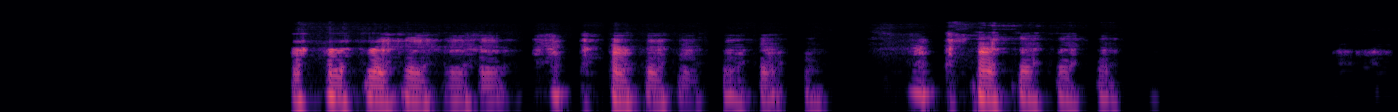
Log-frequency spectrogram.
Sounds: Laughter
